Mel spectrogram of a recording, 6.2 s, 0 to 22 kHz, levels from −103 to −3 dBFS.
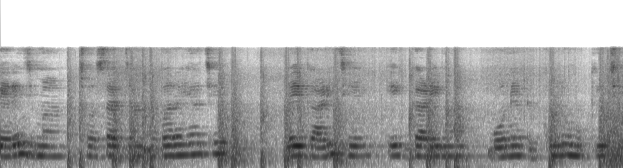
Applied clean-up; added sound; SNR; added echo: none; Fireworks; 7 dB; reverberation time 0.4 s.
